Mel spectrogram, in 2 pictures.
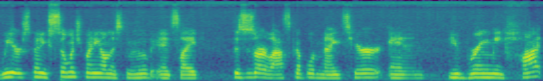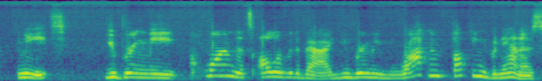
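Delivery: frustrated, fed-up, very upset angry rant. Complaining to viewers about a spoiled grocery delivery before a move: very upset. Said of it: "I'm so upset right now".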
